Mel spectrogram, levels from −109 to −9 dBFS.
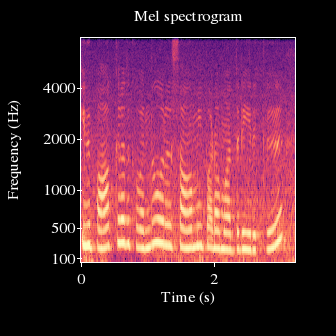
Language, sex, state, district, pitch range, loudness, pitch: Tamil, female, Tamil Nadu, Nilgiris, 235-275 Hz, -13 LUFS, 255 Hz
